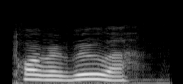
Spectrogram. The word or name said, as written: Porirua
